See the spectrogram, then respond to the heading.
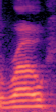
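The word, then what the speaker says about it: rho: me to master but it's a row it's an hour sound either rabbi or Rebecca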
